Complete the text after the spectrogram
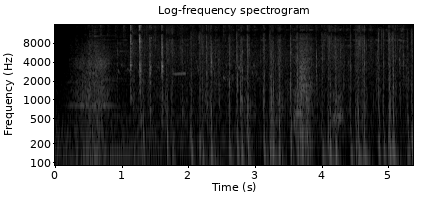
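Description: A horse gallops over grass with heavy, rapid hoofbeats.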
